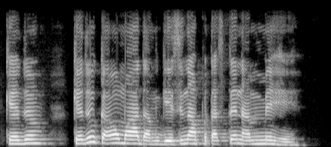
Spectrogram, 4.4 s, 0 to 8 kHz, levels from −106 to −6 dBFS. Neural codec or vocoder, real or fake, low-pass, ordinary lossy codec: none; real; 7.2 kHz; none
